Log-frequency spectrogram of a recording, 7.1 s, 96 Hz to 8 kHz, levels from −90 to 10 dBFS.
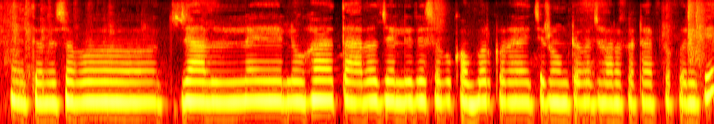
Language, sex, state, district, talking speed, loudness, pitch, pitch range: Odia, female, Odisha, Sambalpur, 150 wpm, -14 LUFS, 215 Hz, 210-220 Hz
